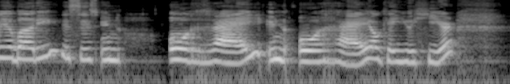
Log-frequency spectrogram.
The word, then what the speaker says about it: oreille: So here, again, we have two sounds here with the letter I, okay? It's between the syllable re, like ore, and then it's with the ye sound, So we have oreille.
